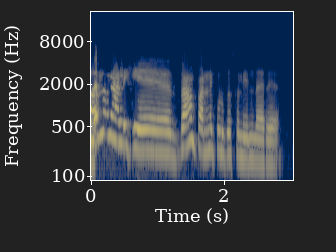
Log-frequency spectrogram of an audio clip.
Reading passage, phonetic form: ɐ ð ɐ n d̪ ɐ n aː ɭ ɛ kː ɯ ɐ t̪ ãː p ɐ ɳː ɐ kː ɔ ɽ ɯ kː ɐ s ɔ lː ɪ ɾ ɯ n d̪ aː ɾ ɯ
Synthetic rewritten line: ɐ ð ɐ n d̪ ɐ n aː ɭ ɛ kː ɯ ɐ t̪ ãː p ɐ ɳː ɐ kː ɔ ɽ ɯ kː ɐ s ɔ lː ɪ ɾ ɯ n d̪ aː ɾ ɯ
